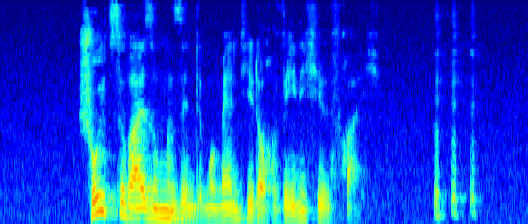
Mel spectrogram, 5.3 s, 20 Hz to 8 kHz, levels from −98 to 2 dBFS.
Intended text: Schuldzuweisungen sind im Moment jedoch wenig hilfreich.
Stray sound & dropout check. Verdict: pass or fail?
fail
